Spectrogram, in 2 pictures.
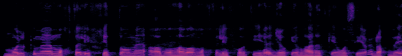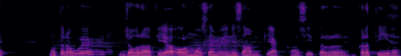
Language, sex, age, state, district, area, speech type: Urdu, male, 18-30, Uttar Pradesh, Saharanpur, urban, spontaneous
